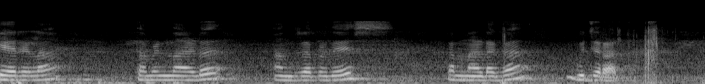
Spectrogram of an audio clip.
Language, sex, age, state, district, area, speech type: Malayalam, female, 45-60, Kerala, Alappuzha, rural, spontaneous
